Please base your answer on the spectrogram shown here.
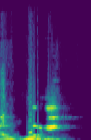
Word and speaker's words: Roadie: Rody, and this is before UPS acquired this app. For those people who are going to ask, to spell it ROADIE, Rody.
